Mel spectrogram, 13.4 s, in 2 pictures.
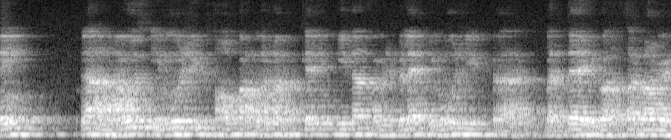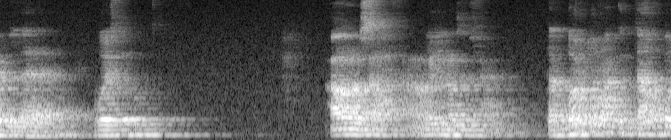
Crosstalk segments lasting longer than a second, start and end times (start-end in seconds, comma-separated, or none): none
